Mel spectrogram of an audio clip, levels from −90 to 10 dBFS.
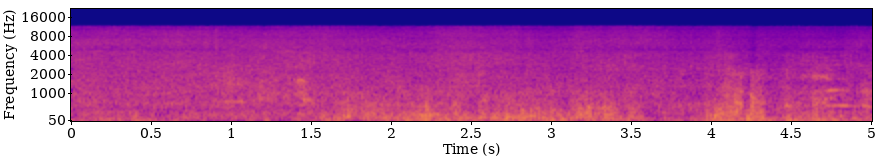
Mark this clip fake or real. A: fake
